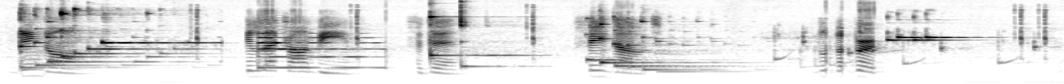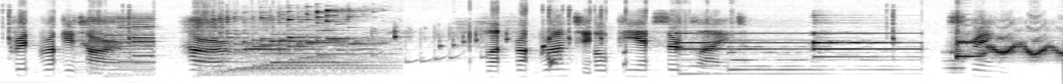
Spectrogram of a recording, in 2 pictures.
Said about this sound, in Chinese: 短信铃声，它的设置方法呢，跟我们设置，跟我们设置刚才的手机铃声是一样的啊。我们点击啊，触摸，选中我们想要的铃声，然后双击。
